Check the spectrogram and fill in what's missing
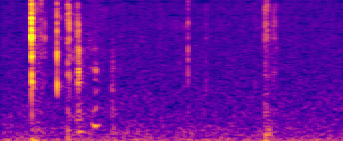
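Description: A solid, hand-sized pink-and-white striped soap bar with sprinkle edging is held in the hand and shaved and carved with a utility knife blade. A quick cluster of short, bright scraping and scratching cuts comes early, followed by a couple of softer isolated scrapes. Each cut stops almost instantly with no ring, over a quiet background.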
